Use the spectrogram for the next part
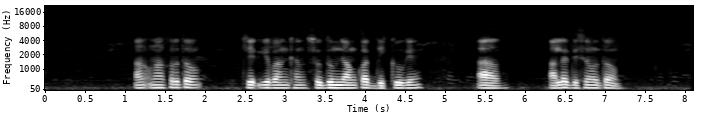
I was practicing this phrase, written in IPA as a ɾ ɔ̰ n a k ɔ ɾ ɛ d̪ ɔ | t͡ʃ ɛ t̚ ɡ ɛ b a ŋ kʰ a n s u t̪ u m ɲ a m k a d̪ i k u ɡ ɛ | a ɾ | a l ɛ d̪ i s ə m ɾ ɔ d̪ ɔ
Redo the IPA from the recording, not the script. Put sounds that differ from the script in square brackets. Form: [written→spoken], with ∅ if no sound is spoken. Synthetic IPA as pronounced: a ɾ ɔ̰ n a k ɔ ɾ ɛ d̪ ɔ | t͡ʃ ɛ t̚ ɡ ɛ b a ŋ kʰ a n s u [t̪→d̪] u m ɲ a m k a d̪ i k u ɡ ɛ | a ɾ | a l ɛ d̪ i s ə m ɾ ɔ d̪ ɔ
